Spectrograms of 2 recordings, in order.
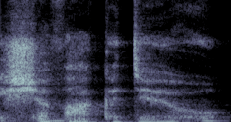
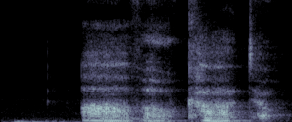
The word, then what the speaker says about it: avocado: Yes, I'm talking about the free Shavakadu. Why are you laughing? Stop laughing. Isn't that how you say it? It's a free Shavakadu. What do you mean that's incorrect? Avocado.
